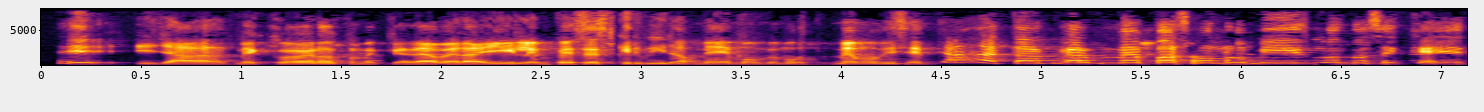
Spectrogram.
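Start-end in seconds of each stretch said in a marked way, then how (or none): 4.5-7.1 much higher, squeaky imitation of a friend; mock friend's voice. Imitating friend Memo texting back the same story, mock-high. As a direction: lightly caricature a pal who missed it too.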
